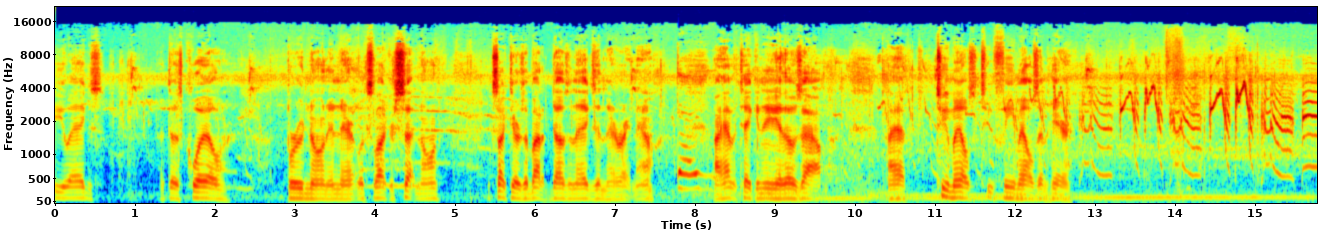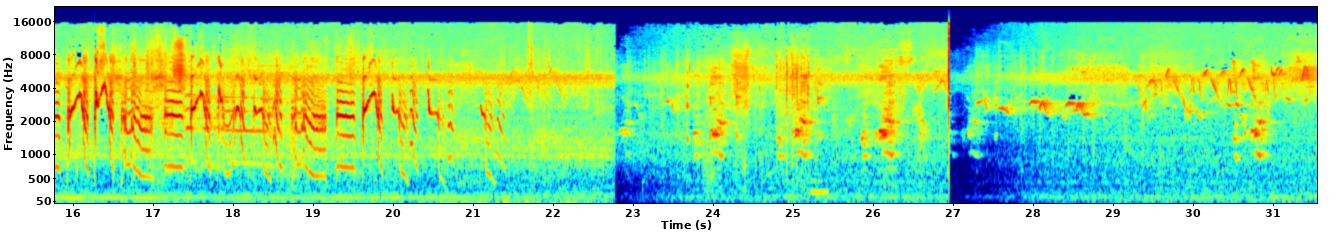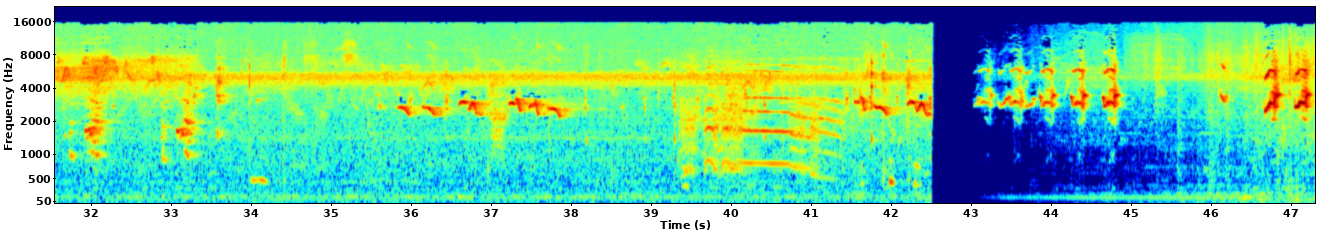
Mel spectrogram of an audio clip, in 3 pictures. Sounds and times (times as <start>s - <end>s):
Cricket: 0.0s - 42.5s
Chirp, tweet: 0.4s - 1.6s, 26.1s - 39.3s, 41.4s - 45.4s.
